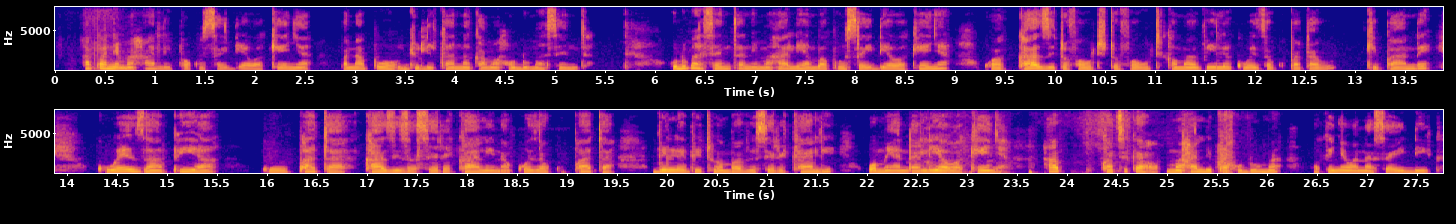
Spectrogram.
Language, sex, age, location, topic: Swahili, female, 18-24, Kisumu, government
